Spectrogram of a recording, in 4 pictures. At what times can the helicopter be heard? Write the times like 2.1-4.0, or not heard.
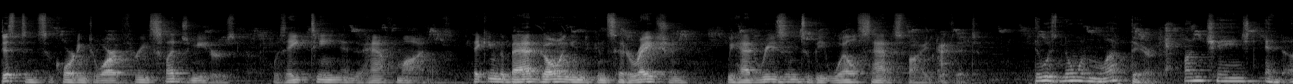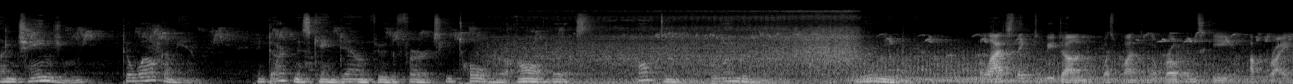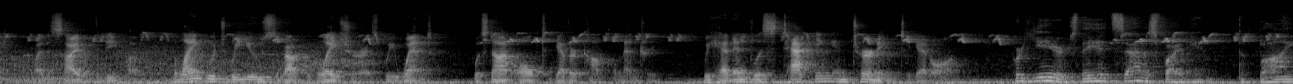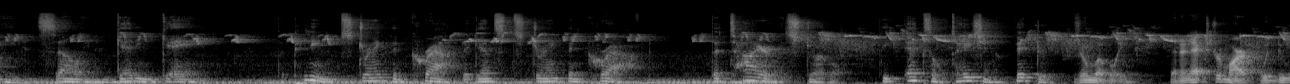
17.6-29.6.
